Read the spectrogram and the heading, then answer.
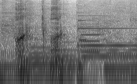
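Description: A quick run of three snorting pig oinks, loud and close, followed by a steady humming tone that lingers after the grunts stop.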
